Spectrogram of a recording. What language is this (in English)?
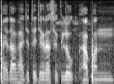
Maithili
